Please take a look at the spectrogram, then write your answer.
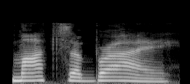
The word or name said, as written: matzo brei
